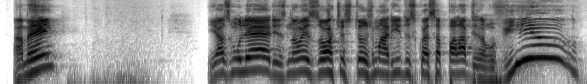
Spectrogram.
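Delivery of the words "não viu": high, slow teasing "não, viu"; playful warning. Acted. Pastor warns wives not to preach at husbands, playful tease. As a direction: tease them with a mock warning.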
